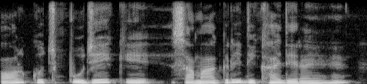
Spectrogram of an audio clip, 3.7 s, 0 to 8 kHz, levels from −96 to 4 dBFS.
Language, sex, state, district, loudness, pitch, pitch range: Hindi, male, Assam, Kamrup Metropolitan, -14 LUFS, 125 Hz, 115-135 Hz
